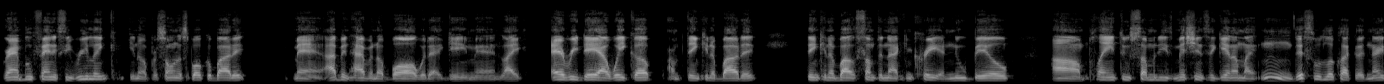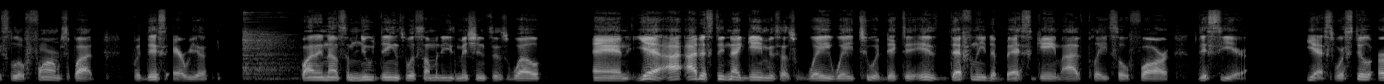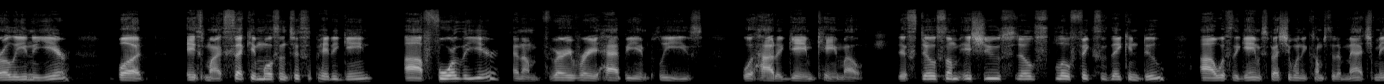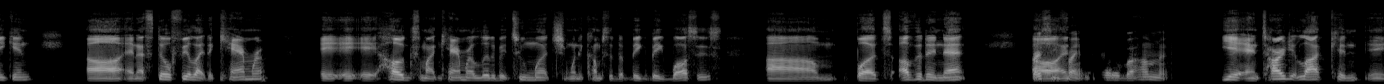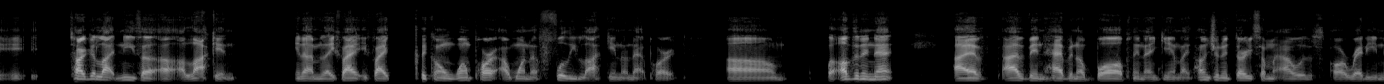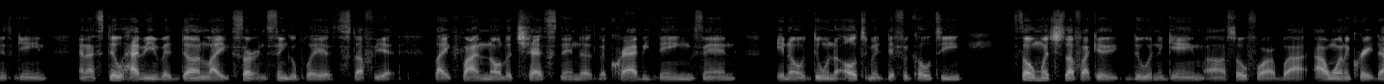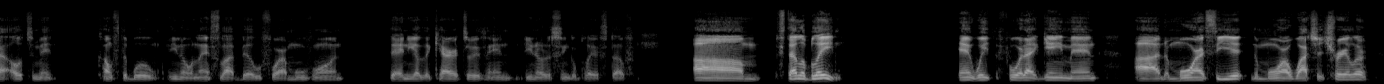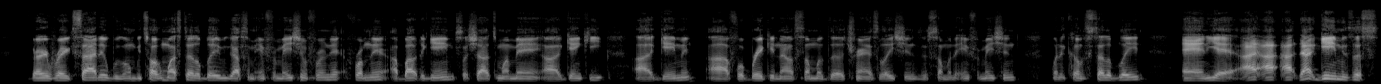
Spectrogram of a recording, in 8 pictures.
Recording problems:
thin; somewhat; fading below 300 Hz
clattering dishes; faint; at 16 s; peak 10 dB below the speech

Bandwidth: 13.5 kHz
